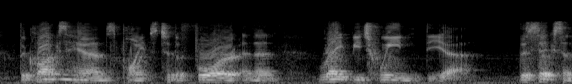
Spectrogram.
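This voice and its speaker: A man with a Pacific Northwest accent is heard against noticeable background noise. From US Pacific Northwest. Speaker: artist. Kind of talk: interview answer.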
